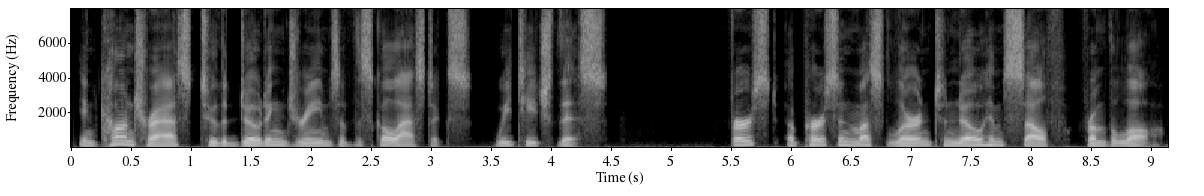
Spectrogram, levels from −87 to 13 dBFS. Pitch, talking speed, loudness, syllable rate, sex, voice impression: 135 Hz, 150 wpm, -19 LUFS, 3.7 syllables/s, male, masculine, adult-like, tensed, bright, clear, slightly halting, friendly, wild, lively, slightly kind, slightly modest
